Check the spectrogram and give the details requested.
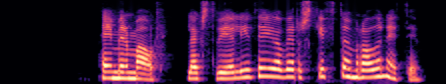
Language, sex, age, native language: Icelandic, female, 30-39, Icelandic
